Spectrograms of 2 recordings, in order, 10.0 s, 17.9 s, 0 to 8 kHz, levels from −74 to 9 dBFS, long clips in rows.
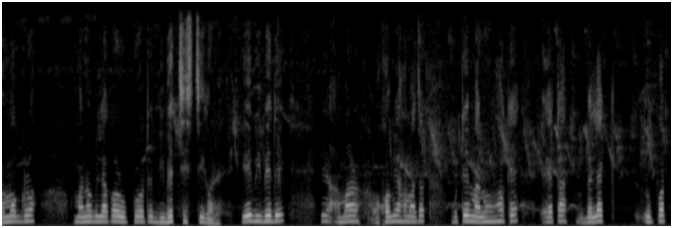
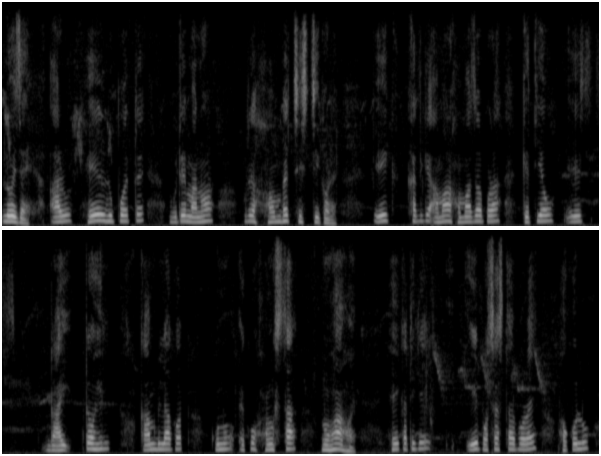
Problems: none marked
